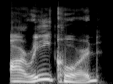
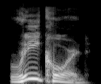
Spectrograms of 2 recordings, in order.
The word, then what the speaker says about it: record: For example, in the word record, if you stress the first syllable, RE chord, it's a noun, but if you stress the second syllable, record, it's a verb practicing stress.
